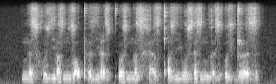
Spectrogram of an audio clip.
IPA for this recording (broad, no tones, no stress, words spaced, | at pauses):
n̪əzxuzjʌz nzɔ̰pʼə̰zjæ̰z pʼʊzn̪ʌzxæ̰zqʼʊz juzɾəz ŋɡə̰zʔʊz ɖəz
